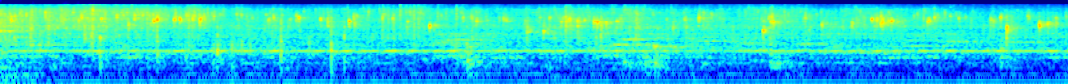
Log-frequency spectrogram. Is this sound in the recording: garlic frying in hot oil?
yes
